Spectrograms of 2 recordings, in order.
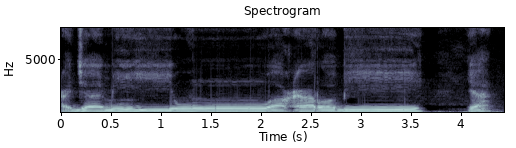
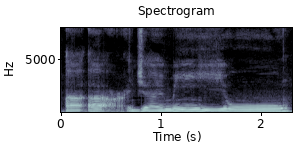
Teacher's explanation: Di sini ada latihan hukum tashil, yaitu kondisi membaca huruf hamzah yang keduanya diringankan setelah huruf hamzah yang pertama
